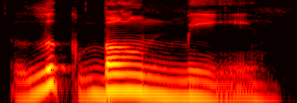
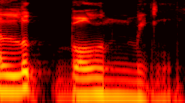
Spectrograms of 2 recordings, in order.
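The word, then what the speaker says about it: Lookboonmee: Uh how do you say her last name? Look Bone Me. Loma. Look Bone Me. Yes.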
